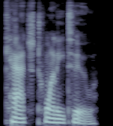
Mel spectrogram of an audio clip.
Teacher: The word catch is just 1 syllable, and then 22 is 3 syllables, and the stress is on that final syllable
